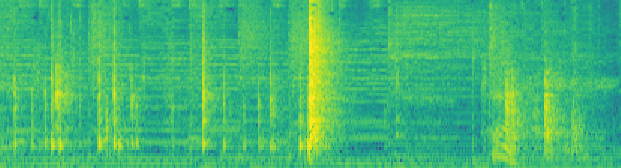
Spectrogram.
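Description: The white plastic cover of a refrigerator ice maker head being prised off: a few small plastic clicks, then one sharp snap about two seconds in as the cover comes free.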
